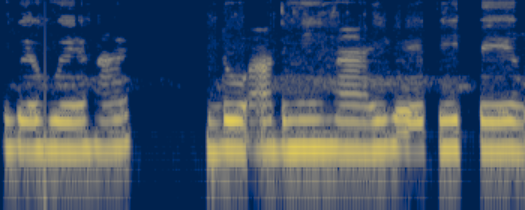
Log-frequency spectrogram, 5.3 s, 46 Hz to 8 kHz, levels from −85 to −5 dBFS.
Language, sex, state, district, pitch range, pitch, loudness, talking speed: Hindi, female, Bihar, Purnia, 200-210 Hz, 205 Hz, -25 LUFS, 115 wpm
